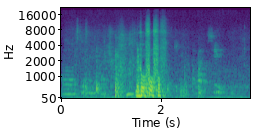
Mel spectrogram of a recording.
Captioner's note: footsteps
